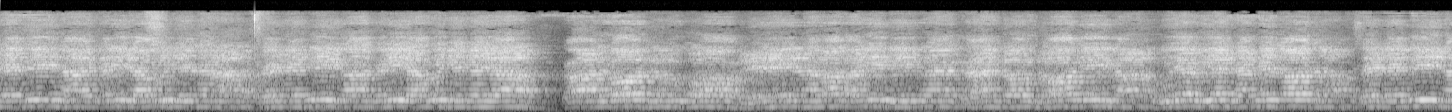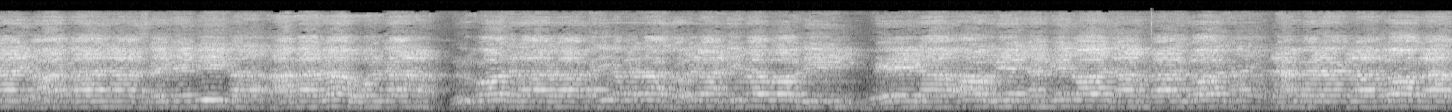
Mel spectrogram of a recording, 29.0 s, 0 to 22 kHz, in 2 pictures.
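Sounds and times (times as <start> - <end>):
man reciting in monotone: 0.0 - 29.0.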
